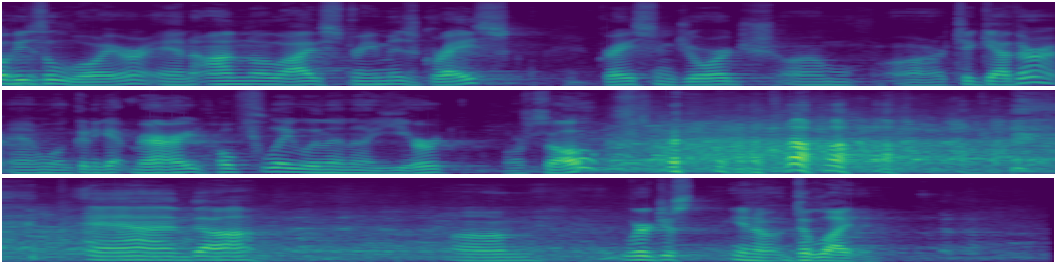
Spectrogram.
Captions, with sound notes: he's a lawyer and on the livestream is Grace. Grace and George are together and are gonna get married hopefully within a year or so. (audience laughing) And we're just, you know, delighted.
